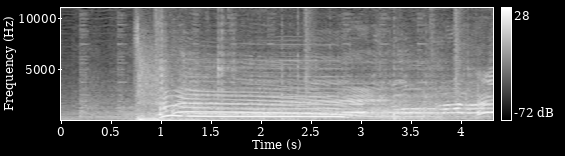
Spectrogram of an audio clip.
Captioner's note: cheering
